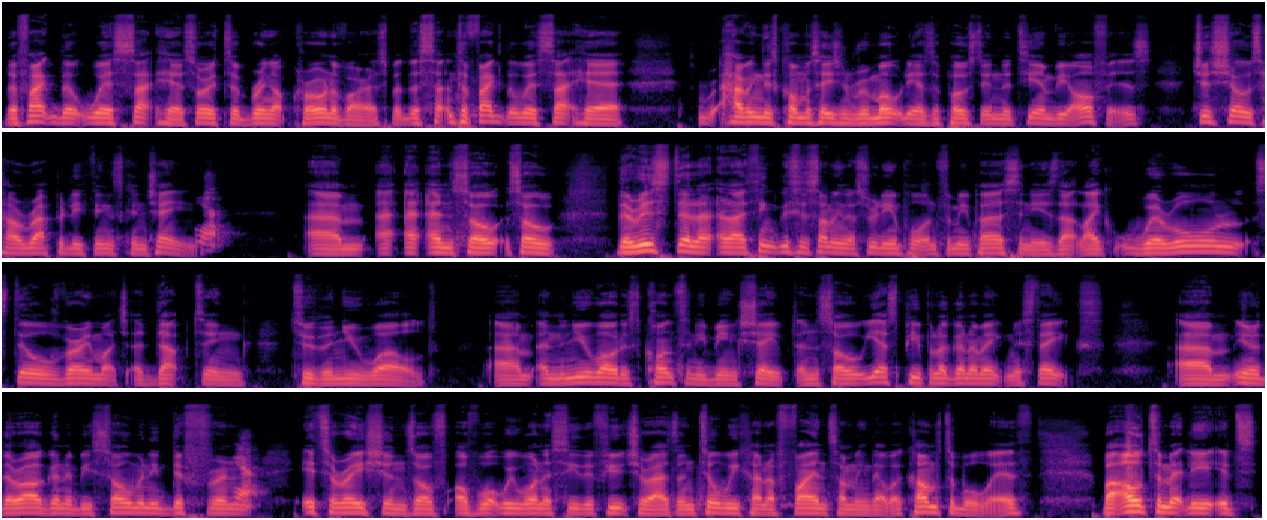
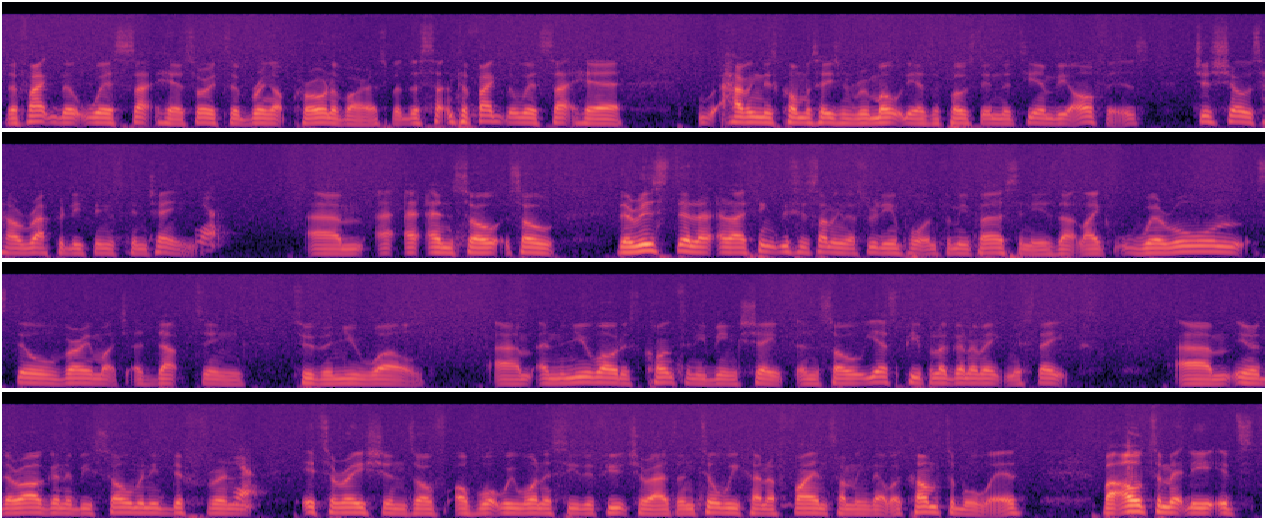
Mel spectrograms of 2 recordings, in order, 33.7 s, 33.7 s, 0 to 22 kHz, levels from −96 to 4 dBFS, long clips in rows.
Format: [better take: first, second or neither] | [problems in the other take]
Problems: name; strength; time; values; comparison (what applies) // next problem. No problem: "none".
first | hiss; noticeable; throughout; 15 dB below the speech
